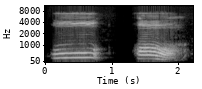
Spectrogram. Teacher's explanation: Jadi bila u, o, lidah terletak ke belakang. Okey, u lidah terletak ke belakang.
